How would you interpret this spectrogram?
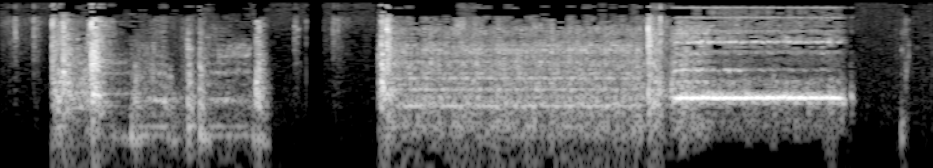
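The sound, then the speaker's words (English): A noisy printer whirs and clatters, starting with choppy mechanical bursts, then a long steady grinding run ending in a sustained high motor whine before stopping abruptly. “I got the noisiest printer in the world.”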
